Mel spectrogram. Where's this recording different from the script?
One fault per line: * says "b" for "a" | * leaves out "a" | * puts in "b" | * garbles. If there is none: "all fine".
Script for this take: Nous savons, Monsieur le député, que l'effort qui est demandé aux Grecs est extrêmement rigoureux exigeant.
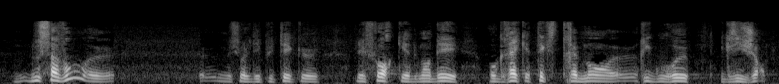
all fine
